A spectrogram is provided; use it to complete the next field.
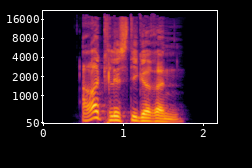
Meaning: inflection of arglistig: 1. strong genitive masculine/neuter singular comparative degree 2. weak/mixed genitive/dative all-gender singular comparative degree
- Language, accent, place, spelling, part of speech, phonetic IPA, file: German, Germany, Berlin, arglistigeren, adjective, [ˈaʁkˌlɪstɪɡəʁən], De-arglistigeren.ogg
